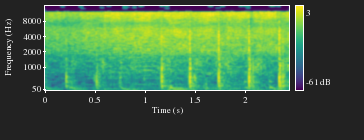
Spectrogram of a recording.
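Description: Butter and oil sauce sizzling in a saucepan as it is stirred with a silicone spatula, with a few light ticks of the spatula against the pan.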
